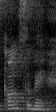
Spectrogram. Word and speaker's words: consommé: This goes by, it is pronounced as gaspasso, and this is pronounced as bouillon, and this is pronounced as consommé.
